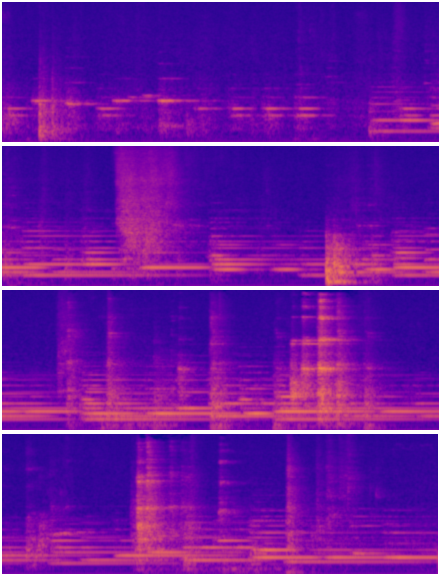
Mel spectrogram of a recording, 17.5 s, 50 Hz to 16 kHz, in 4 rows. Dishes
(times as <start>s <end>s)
9.3s 12.6s, 14.4s 16.6s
